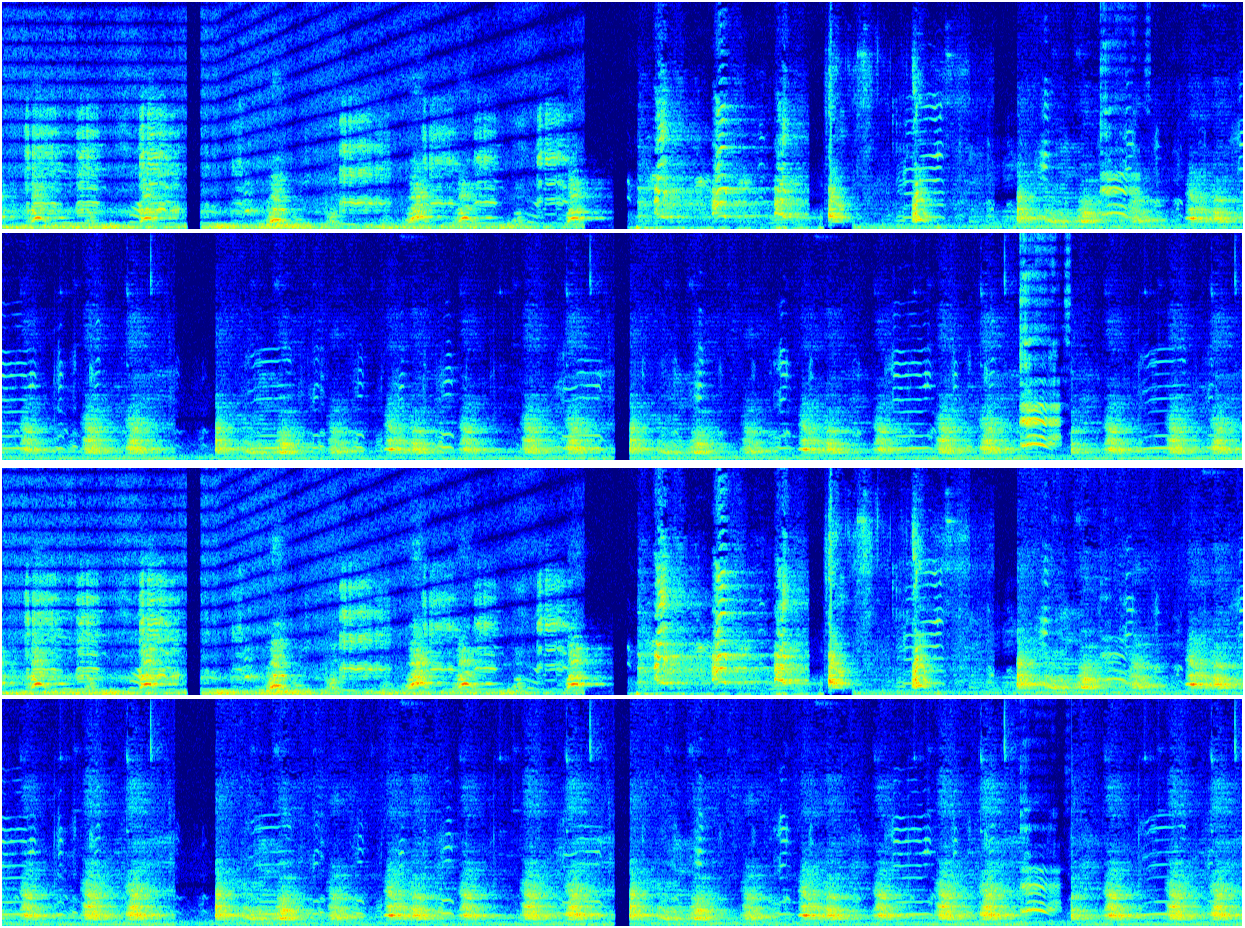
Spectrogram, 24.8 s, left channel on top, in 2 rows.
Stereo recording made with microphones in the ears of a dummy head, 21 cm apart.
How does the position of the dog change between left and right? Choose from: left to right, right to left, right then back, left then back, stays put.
stays put.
